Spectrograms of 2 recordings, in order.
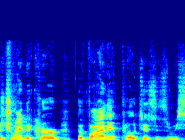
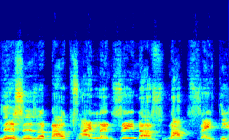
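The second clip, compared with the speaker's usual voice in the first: harsh, shrill, loud soldier voice; 13 semitones higher, 6 dB louder than usual. Quoting a student protester's statement: Nazi-esque soldier voice. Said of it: "I love talking like that Nazi-esque soldier".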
